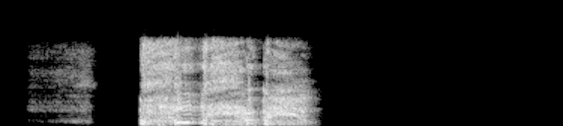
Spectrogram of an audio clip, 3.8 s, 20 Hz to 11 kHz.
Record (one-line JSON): {"cough_length": "3.8 s", "cough_amplitude": 32767, "cough_signal_mean_std_ratio": 0.46, "survey_phase": "alpha (2021-03-01 to 2021-08-12)", "age": "45-64", "gender": "Male", "wearing_mask": "No", "symptom_cough_any": true, "symptom_fever_high_temperature": true, "symptom_headache": true, "symptom_onset": "3 days", "smoker_status": "Ex-smoker", "respiratory_condition_asthma": true, "respiratory_condition_other": false, "recruitment_source": "Test and Trace", "submission_delay": "2 days", "covid_test_result": "Positive", "covid_test_method": "RT-qPCR", "covid_ct_value": 20.0, "covid_ct_gene": "ORF1ab gene"}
